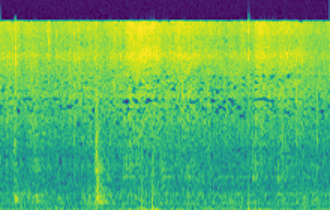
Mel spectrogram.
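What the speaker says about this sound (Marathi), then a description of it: "एक मोठी शिमला मिरची मी घेतली, ती पण अशी मोठं काप करून घेतलाय. ते आता सर्व मी तेलात परतून घेऊ आपण." Large chunks of capsicum fry in hot oil for restaurant-style chilli paneer, giving a steady broadband sizzle with a few brief stirring knocks, fairly close and alone, with no voices.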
